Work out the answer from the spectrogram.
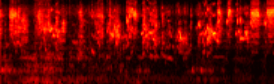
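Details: Budgerigar breeding pair chirping in short high bursts and squawky notes, spaced irregularly with soft gaps between, and some faint low rustling early on.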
